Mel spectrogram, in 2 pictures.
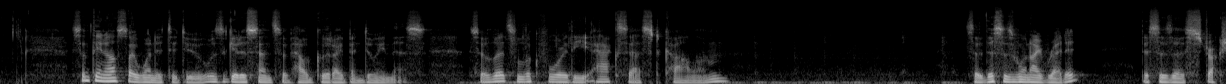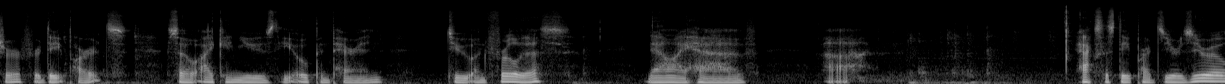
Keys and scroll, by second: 4.4-6.1 typing, 7.2 Right, 7.9 Right, 8.5 Right, 8.9 Left, 9.9 Right, 13.2 shift+-, 16.2 shift+(, 22.1 shift+-.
